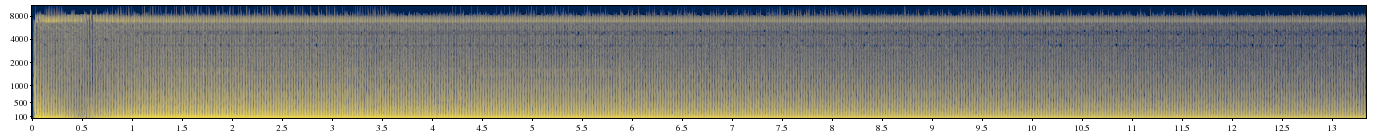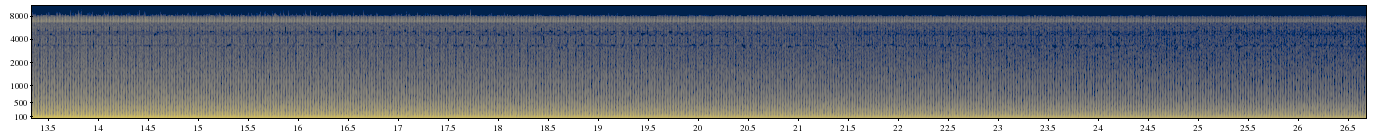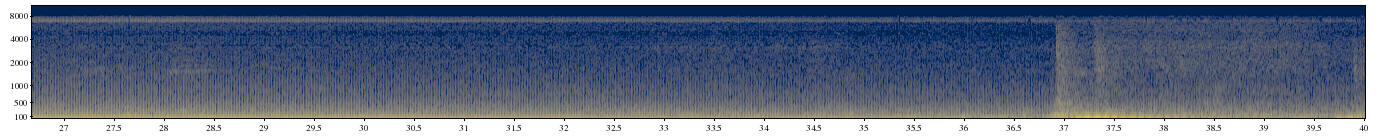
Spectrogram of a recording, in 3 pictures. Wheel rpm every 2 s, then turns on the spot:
0, 0, 0, 0, 0, 0, 0, 0, 0, 0, 0, 0, 0, 0, 0, 0, 0, 0, 0, 0.
none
